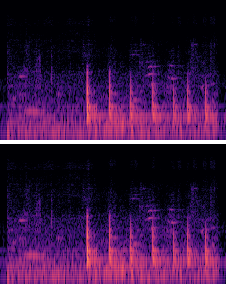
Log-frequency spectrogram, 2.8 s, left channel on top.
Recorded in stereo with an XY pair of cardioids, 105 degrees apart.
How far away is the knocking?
About 0.7 m.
